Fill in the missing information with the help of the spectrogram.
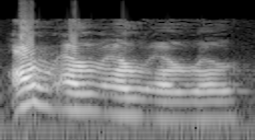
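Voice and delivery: high, loud imitated barks; yapping "arr, arr"; barking animal. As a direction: bark like a small angry dog. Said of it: "the thing is at the bottom of the tree going".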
